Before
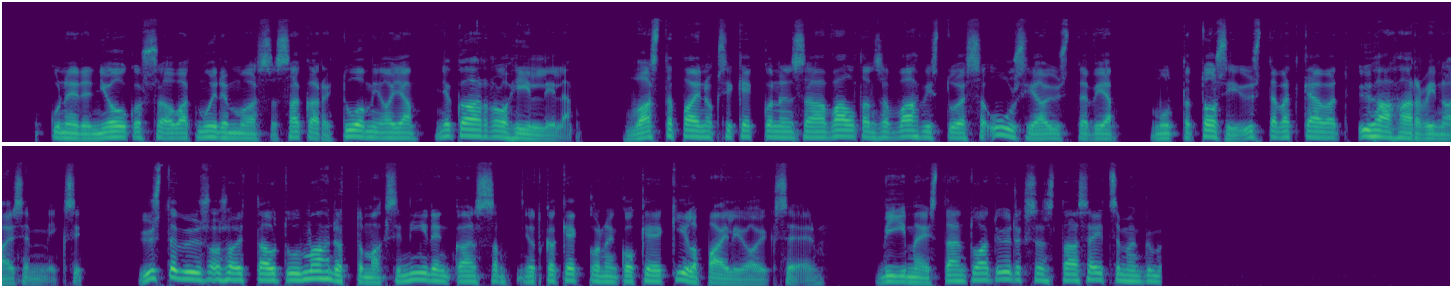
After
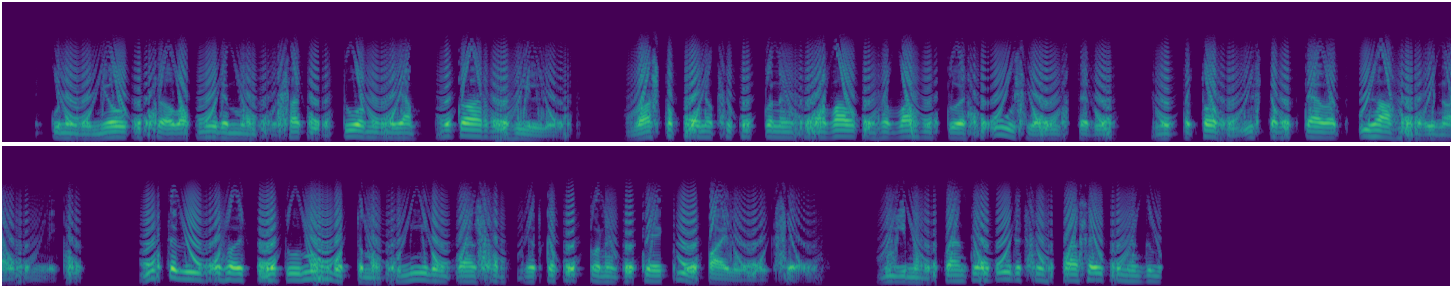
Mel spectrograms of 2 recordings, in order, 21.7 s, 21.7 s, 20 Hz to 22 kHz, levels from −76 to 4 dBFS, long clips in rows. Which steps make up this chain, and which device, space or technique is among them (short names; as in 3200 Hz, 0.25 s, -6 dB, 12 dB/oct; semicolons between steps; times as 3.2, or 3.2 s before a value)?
circuit-bent sampling toy (decimation with a swept rate 31×, swing 160% 2.2 Hz; speaker cabinet 430–5600 Hz, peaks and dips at 450 Hz +8 dB, 1100 Hz -6 dB, 2000 Hz -8 dB, 4700 Hz -4 dB); gain +1.5 dB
